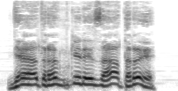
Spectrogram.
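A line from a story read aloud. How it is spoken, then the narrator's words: Yelling man. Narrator (Russian): орал усач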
